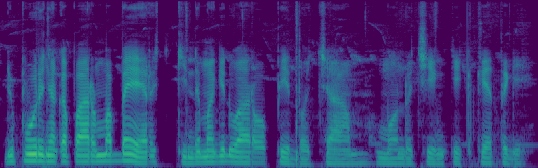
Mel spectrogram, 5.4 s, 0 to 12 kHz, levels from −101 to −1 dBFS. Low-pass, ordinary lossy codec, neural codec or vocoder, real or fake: none; none; none; real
